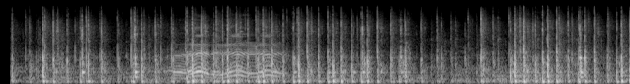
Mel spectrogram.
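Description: Speed bag being punched, a fast, continuous rattle of hits against its rebound platform, with a voice calling out about two seconds in.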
